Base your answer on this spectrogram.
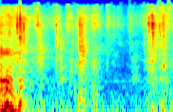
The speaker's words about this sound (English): go ahead. Grab a random piece of paper.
